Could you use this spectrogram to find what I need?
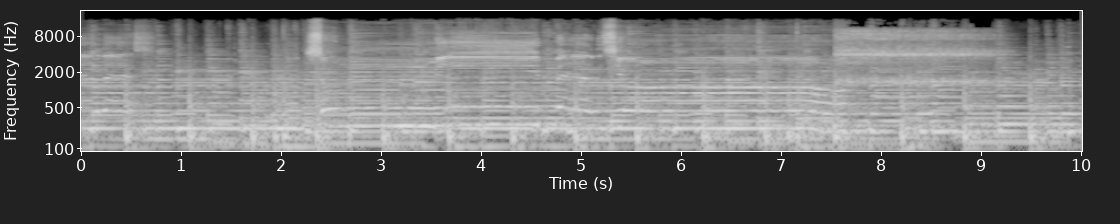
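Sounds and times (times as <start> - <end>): instrumental rock guitars: 0.0 - 10.0.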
